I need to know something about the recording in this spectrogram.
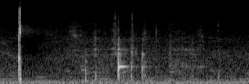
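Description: Wood clatters as a split piece is set down on a block.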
